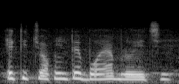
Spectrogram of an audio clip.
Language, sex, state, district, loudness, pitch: Bengali, female, West Bengal, Cooch Behar, -15 LUFS, 240 Hz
